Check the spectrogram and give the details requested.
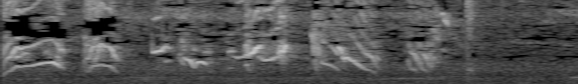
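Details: Brief, lively bout of high, bubbling slurred notes from a young chestnut-bellied seed finch singing despite the noise around it, over a faint steady hum.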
